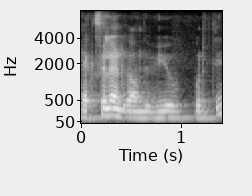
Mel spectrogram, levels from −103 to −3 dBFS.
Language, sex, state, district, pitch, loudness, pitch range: Telugu, male, Andhra Pradesh, Anantapur, 125 Hz, -19 LUFS, 120-125 Hz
